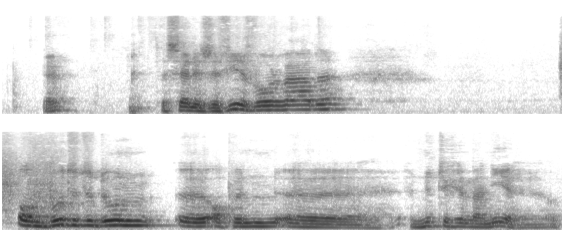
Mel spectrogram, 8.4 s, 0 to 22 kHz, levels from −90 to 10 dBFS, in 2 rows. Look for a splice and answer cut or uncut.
uncut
